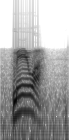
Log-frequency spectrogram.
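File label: "mewah", Indonesian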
